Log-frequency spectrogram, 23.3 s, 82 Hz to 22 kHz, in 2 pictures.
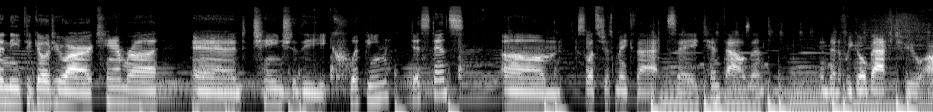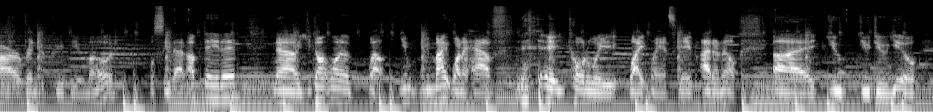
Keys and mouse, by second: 4.0 click, 6.0-8.3 drag, 7.4 KP_0, 10.0 z, 13.9 click, 15.0 z, 16.3 ctrl+s, 21.2 click, 22.2-23.3 drag.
